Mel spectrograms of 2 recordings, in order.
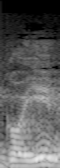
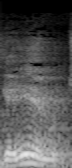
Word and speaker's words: goyim: So the word Shnei Goyim is the way that it's pronounced, but it's pronounced Geim, two proud nations.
